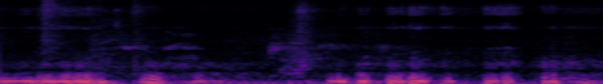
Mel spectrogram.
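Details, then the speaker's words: Sleeping dog snoring with low, fluttering snorts and rumbling pulses, faint room noise in background. "est-ce que vous entendez pâau qui ronfle oh sa petite langue il est trop"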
